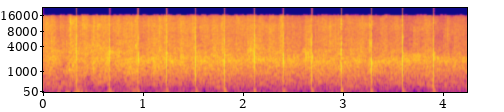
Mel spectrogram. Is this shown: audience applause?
yes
